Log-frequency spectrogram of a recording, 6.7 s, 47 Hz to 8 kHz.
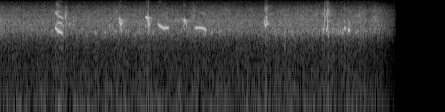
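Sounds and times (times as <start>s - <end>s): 
steady hiss: 0.0s - 6.0s
Dusky thrush calling short thin whistled notes: 0.8s - 5.9s.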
